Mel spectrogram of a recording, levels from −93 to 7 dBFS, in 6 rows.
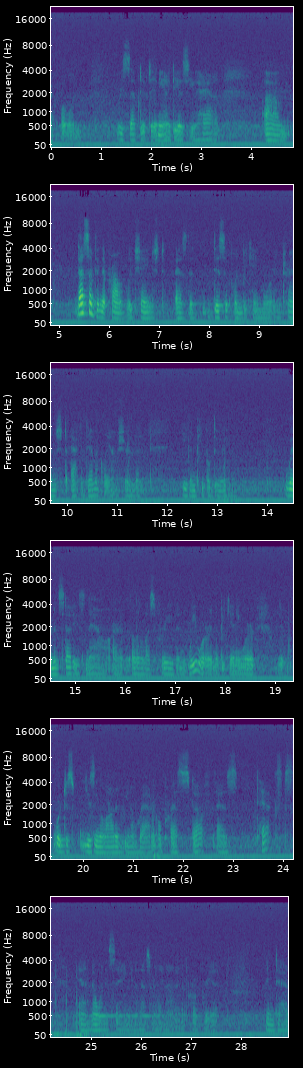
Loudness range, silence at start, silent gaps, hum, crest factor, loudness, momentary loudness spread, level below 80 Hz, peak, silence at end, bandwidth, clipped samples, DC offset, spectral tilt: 13 LU; 0 s; none; none; 28 dB; -35 LUFS; 14 LU; -48 dBFS; -6 dBFS; 0 s; 19 kHz; under 0.1%; under 0.1%; -5.5 dB/octave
